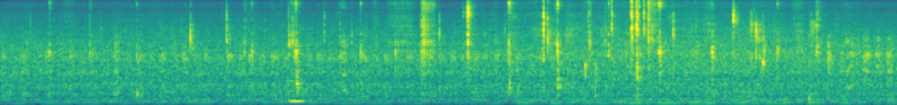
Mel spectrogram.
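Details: A low indoor hum with faint ticking and small clicks and one soft thump, with no animal voice.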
